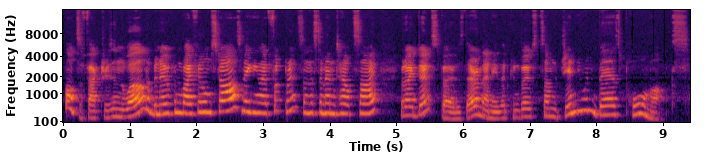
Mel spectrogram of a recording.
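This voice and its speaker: A woman voicing a pompous, hearty gentleman host in a storybook, with a booming formal manner. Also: big pitch swings, moderate pace, dull audio. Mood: grand, proclaiming.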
